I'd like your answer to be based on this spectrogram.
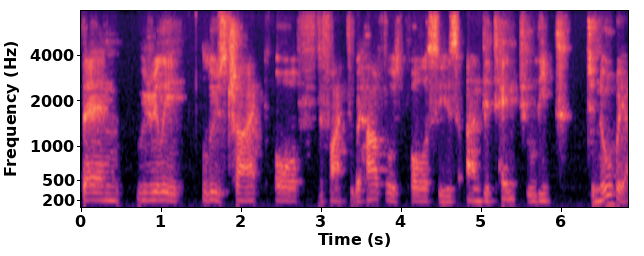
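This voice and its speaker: A man at a fairly low pitch and fairly slow pace, with a quiet background. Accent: Scottish. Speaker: police sergeant. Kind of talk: panel talk.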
